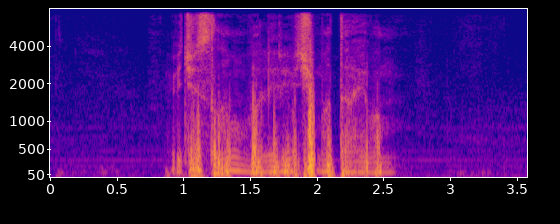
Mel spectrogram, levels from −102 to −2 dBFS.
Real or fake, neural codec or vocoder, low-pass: real; none; 7.2 kHz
